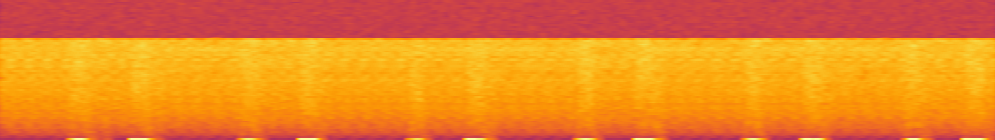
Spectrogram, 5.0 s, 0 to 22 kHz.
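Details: Resting heartbeat recorded while the person was falling asleep: regular paired lub-dub thumps at about 70 beats a minute.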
